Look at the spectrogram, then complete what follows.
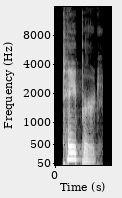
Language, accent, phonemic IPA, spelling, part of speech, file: English, US, /ˈteɪ.pɚd/, tapered, verb / adjective, En-us-tapered.ogg
- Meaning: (verb) simple past and past participle of taper; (adjective) 1. Narrowing gradually towards a point 2. Lit with a taper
